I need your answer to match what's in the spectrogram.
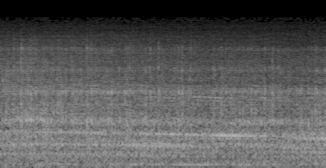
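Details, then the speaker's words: Milling machine in high range, spindle running normally; steady mid-pitched motor hum with faint whine rising and falling as spindle speed is adjusted while running. "Do need to make an adjustment to the speed. You can do it while it's running by adjusting this. Hear the motor run up a little faster,"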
